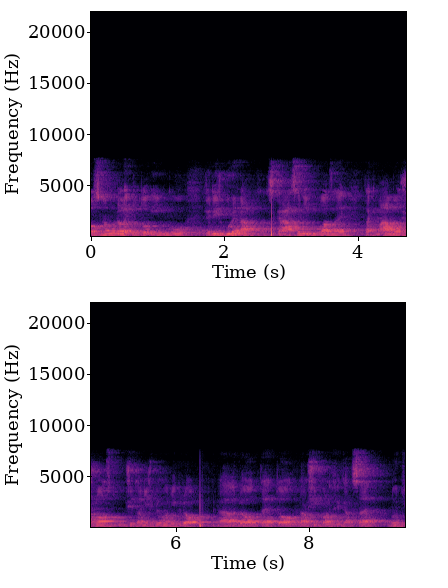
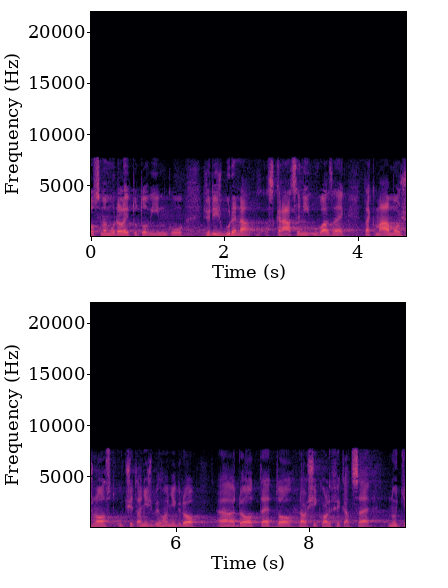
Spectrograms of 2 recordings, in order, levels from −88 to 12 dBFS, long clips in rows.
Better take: second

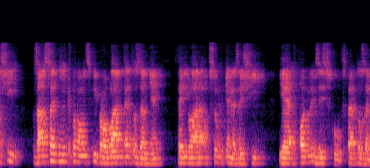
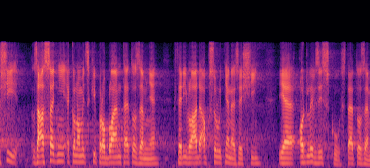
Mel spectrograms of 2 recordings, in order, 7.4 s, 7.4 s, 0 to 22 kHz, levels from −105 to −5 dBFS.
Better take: second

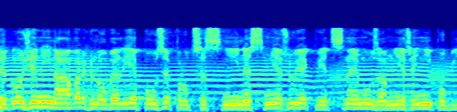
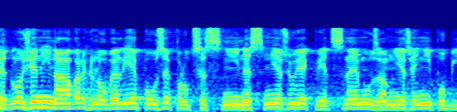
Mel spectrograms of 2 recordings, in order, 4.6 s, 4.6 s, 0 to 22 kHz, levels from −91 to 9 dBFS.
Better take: second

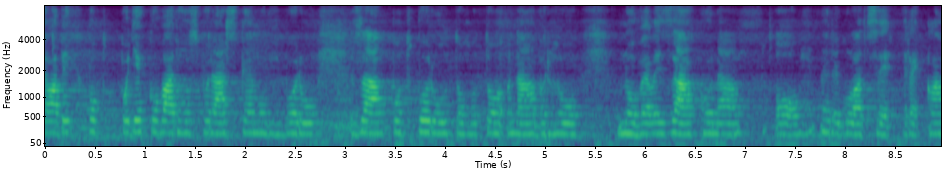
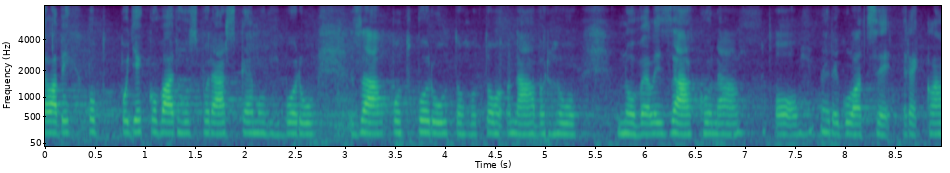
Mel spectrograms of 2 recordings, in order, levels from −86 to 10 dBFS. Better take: second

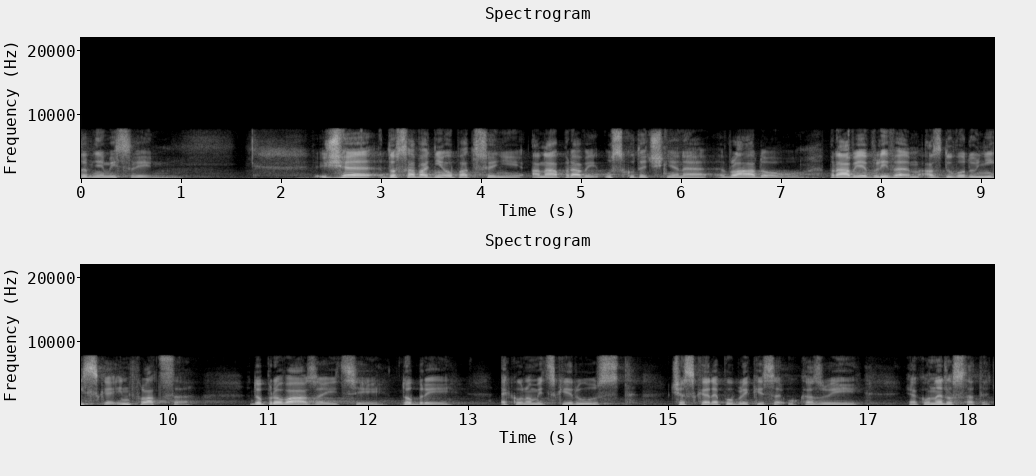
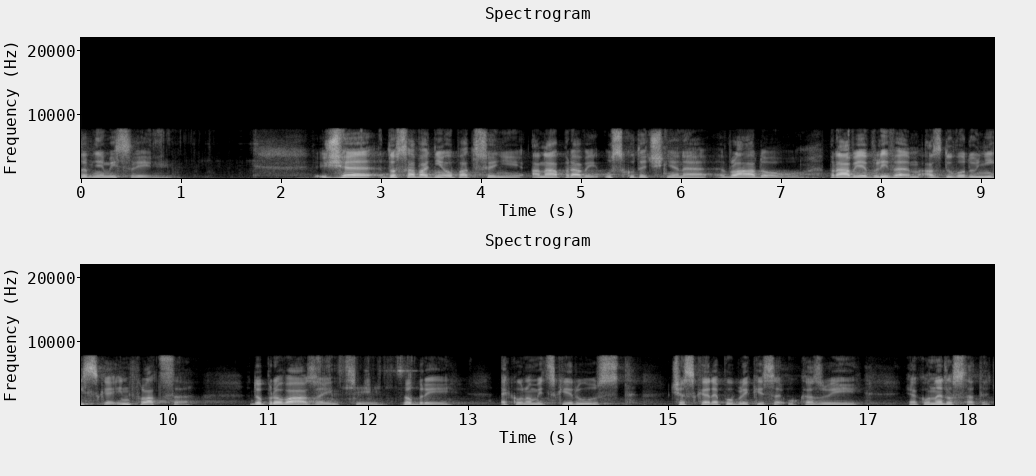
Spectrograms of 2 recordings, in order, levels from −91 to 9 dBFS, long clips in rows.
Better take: first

